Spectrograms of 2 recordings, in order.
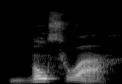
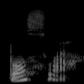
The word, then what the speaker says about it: Bonsoir: we then prefer to use the word « Bonsoir ». - "Bonsoir". - So be careful with the pronunciation. , "Bonsoir", one word only.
